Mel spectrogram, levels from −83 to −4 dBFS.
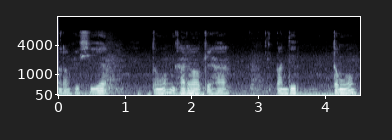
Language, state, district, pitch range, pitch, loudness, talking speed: Kokborok, Tripura, West Tripura, 100-105 Hz, 105 Hz, -18 LUFS, 90 wpm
